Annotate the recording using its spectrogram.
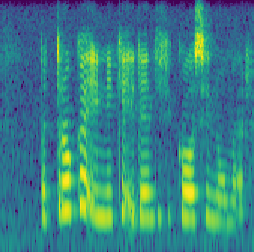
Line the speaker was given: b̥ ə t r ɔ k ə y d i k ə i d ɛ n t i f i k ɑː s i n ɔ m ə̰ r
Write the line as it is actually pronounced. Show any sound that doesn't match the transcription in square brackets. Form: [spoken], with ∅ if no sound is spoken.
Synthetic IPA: b̥ ə t r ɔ k ə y [n] i k ə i d ɛ n t i f i k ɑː s i n ɔ m ə̰ r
